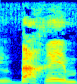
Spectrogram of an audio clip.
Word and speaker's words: Bahreïn: Par contre, c'est quoi ça prononcer réellement en français, tout, c'est Bahreïn, Bahreïn, pour me prudent.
